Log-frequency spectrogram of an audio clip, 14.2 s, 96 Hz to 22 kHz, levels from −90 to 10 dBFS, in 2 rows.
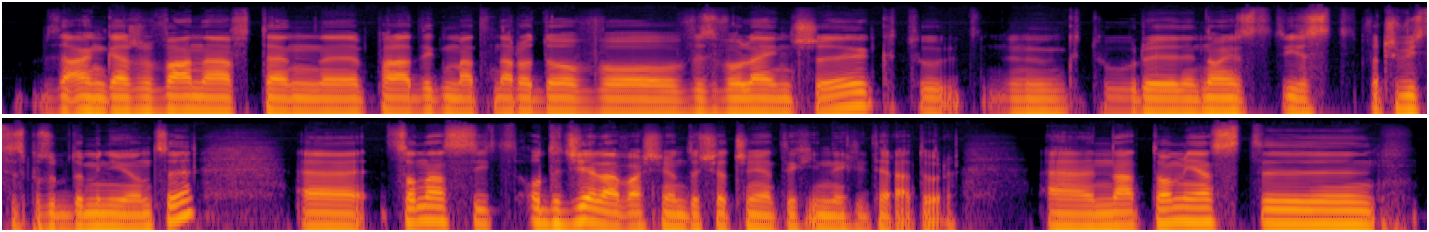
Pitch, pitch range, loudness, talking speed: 110 Hz, 105-120 Hz, -19 LUFS, 100 wpm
